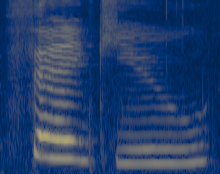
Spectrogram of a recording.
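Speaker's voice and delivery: loud, high, drawn-out groan. A narrator's reading. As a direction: groan out the words mournfully. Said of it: "groaned the din".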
